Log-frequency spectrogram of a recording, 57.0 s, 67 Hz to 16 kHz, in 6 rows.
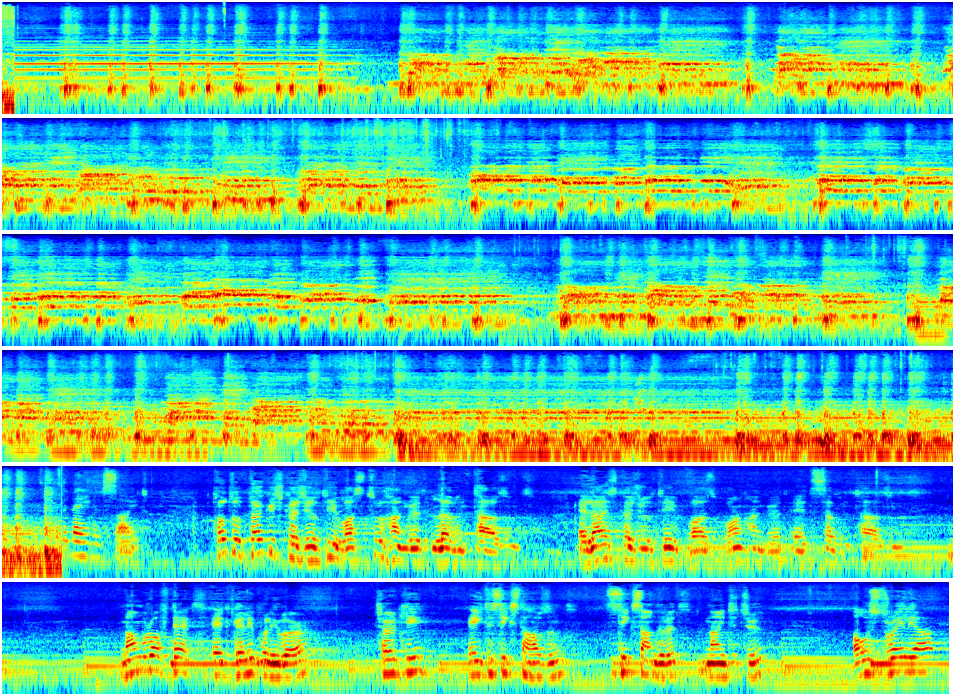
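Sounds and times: mixed choir singing: 3.9 - 36.8.

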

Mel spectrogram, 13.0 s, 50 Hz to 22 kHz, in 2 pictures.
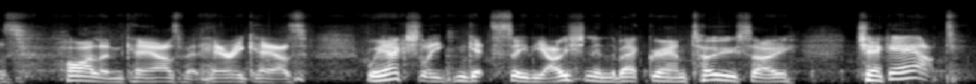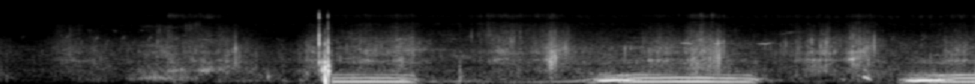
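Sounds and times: bull bellowing: 8.6 - 11.7, 12.4 - 13.0.

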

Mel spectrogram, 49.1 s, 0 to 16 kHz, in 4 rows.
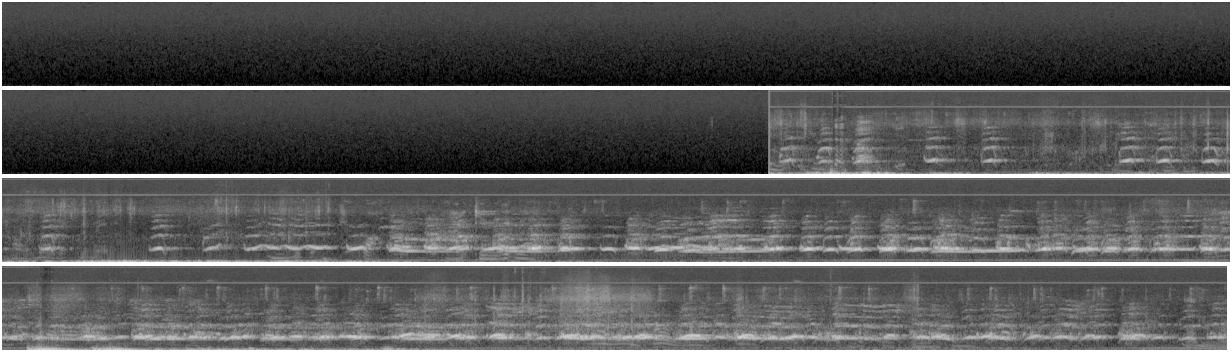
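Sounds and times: hounds baying: 20.0 - 22.5, 23.3 - 25.4, 26.0 - 49.0.

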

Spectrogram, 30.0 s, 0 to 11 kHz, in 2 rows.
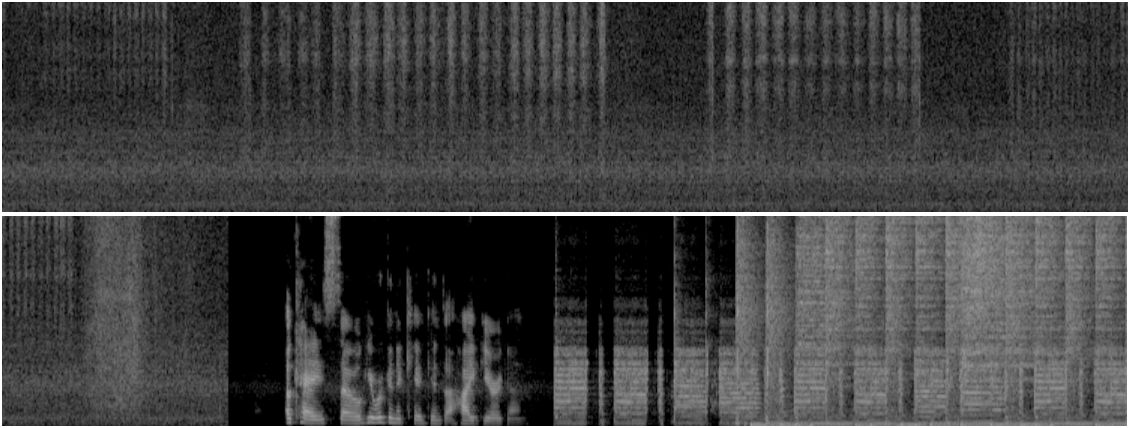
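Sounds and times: pencil scratching on paper: 0.4 - 2.4, 3.0 - 8.1, 9.4 - 12.4, 13.4 - 17.0.

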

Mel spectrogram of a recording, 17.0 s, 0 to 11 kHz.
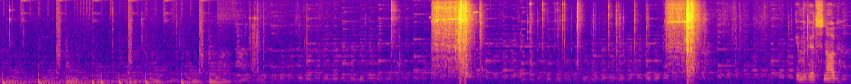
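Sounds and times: background music: 0.0 - 17.0
cordless power driver running: 8.6 - 9.7, 13.3 - 14.2.

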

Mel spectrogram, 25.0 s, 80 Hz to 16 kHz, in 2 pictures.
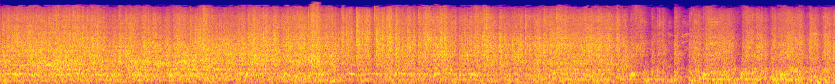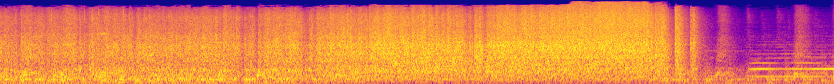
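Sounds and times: firecrackers popping: 0.0 - 23.4.

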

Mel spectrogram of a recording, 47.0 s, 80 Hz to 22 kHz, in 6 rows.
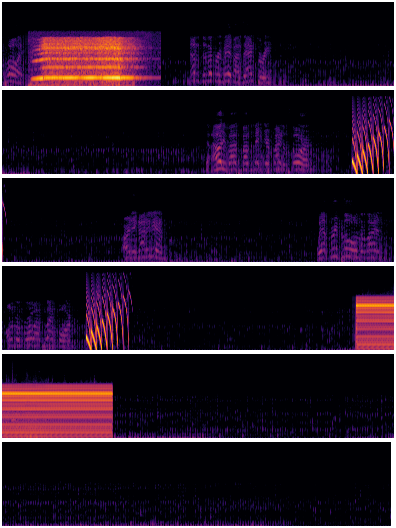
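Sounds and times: springy electronic upward sweep: 14.8 - 15.8, 25.2 - 26.1
loud buzzer blare: 30.6 - 33.6.

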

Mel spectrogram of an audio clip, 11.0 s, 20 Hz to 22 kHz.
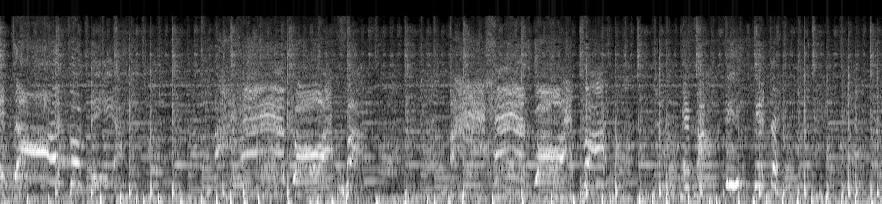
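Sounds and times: drum kit with cymbals: 0.0 - 11.0
electric bass: 0.0 - 11.0.

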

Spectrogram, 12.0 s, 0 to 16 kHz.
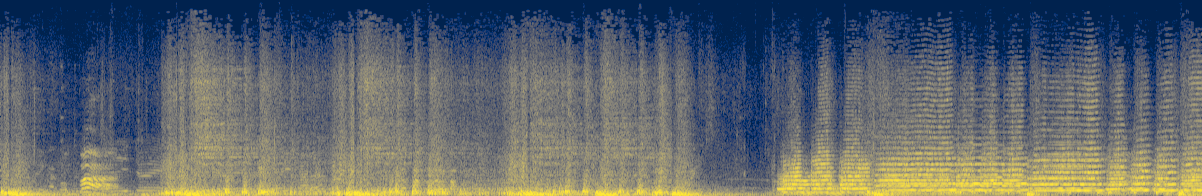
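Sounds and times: deep booming drums: 0.0 - 12.0.

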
